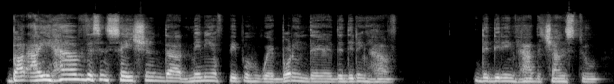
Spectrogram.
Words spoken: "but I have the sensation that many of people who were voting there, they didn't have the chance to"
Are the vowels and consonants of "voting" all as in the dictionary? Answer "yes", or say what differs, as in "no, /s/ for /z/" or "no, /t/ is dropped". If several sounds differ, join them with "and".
no, /b/ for /v/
